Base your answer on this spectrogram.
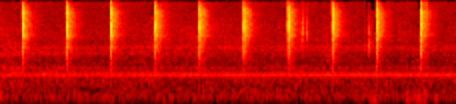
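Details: Radial shockwave therapy on an adult male's elbow extensor mass strain from gym overuse, second session: rapid, evenly spaced sharp clicking pulses, about six per second, over a steady faint hum.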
